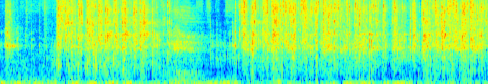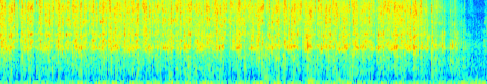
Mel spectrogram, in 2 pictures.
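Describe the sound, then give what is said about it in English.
Ice cubes rattle hard and fast inside a cocktail shaker as a lime cocktail is shaken, a loud, steady clattering that continues for several seconds after a brief pause near the start. “Let me put some ice in the shaker. So this is shaken because it is lime.”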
